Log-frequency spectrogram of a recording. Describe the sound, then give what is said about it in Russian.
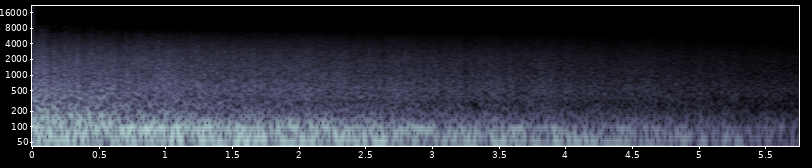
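A deafening explosion hits at once as a heavy, loud boom, then rolls into a long low rumble that fades steadily over several seconds, with no voices. “Внезапно до нас донесся удар, а затем взрыв, от которого попросту заложило уши.”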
